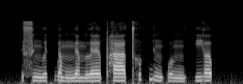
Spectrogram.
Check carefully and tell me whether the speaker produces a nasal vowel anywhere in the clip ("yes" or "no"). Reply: no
